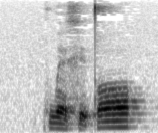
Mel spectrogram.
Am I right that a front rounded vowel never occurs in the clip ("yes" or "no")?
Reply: yes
